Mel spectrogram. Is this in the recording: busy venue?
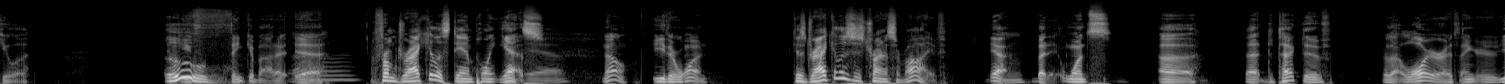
no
